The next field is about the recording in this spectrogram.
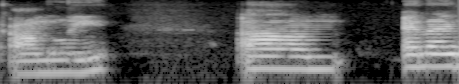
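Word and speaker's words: Emilie: is Emily but like it's spelled e-m-i-l-i-e kind of like Amelie Emily like it's in Germany this is where it's set so it'd be pronounced more like Amelie um and I like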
